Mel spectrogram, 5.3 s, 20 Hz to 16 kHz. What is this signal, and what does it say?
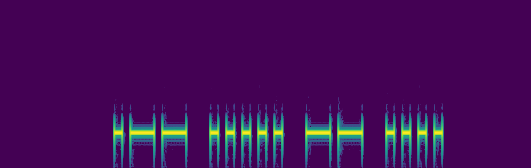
Morse code, heard as a keyed tone, about 15 wpm, 700 Hz. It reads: W5MH
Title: USA Call Signs - 4 Characters - 2x Character Spacing - 15wpm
